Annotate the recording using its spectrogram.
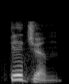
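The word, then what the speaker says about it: Pyjion: compilers and he picked up a project named pidgeon i think it's spelled p y j i o n which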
